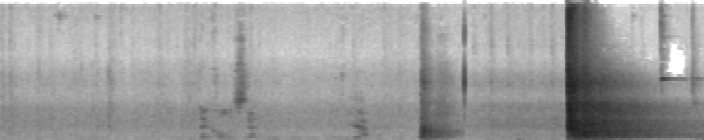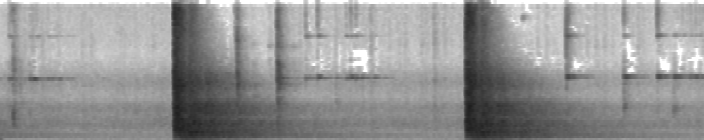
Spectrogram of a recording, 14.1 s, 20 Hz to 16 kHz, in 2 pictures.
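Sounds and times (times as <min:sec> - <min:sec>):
handgun shots echoing indoors: 0:04.2 - 0:04.6, 0:05.7 - 0:07.3, 0:08.8 - 0:10.4, 0:11.7 - 0:13.6.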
